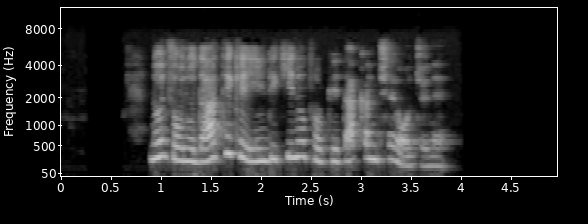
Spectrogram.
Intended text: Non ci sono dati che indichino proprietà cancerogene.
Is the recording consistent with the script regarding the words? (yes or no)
no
